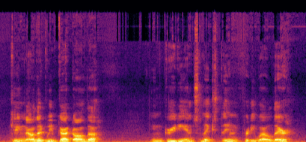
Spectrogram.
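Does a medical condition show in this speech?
Yes: cerebral palsy.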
